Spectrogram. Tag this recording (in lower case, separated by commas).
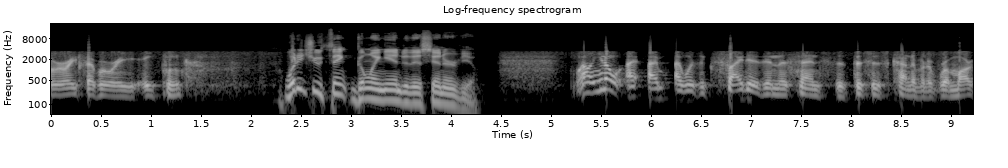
speech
